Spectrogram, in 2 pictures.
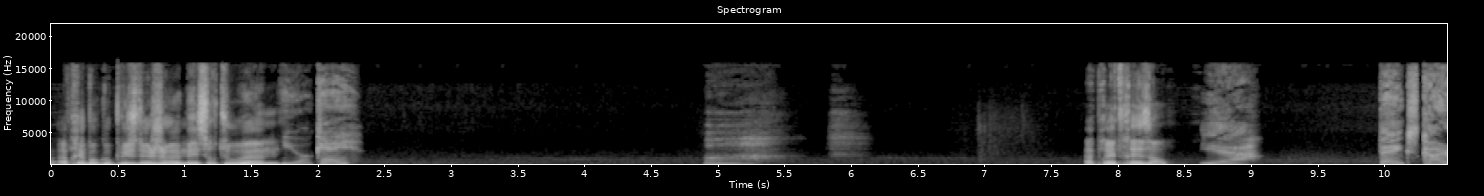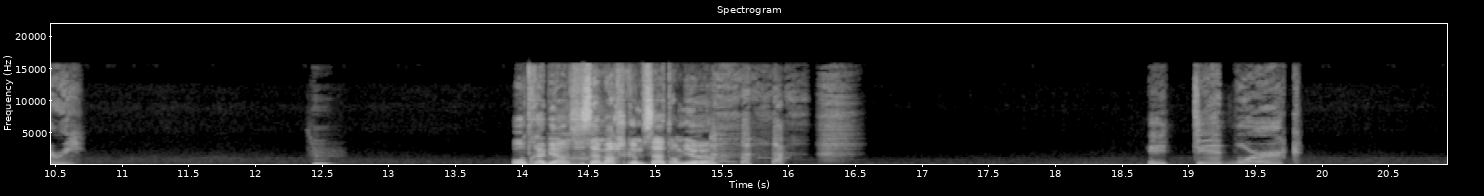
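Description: A man talks close to a headset microphone.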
